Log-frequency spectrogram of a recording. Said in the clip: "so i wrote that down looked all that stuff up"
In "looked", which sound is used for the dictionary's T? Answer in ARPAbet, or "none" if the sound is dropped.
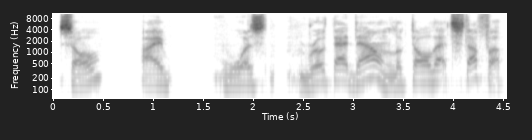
T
